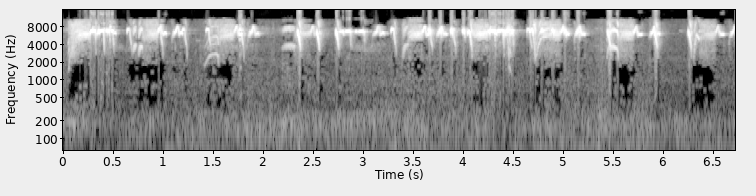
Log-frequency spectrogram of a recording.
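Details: Blue-crowned hanging parrot calls, suited for luring birds when trapping: a dense run of shrill, very high, thin chirps and short squeaky whistles, in quick bursts with brief gaps over nearly seven seconds.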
